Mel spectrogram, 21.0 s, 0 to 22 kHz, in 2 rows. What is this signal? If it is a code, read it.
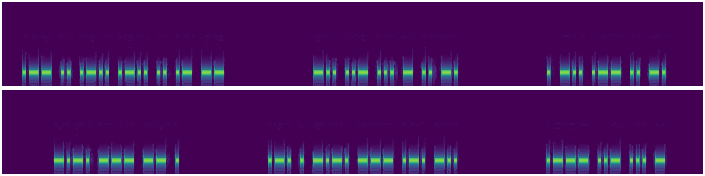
Morse code, heard as a keyed tone, about 25 wpm, 550 Hz. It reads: WILLIAM DUSTIN EDWIN COME RECORD JUST
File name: Ultimate Word List / 25WPM Ultimate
